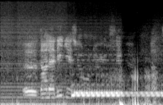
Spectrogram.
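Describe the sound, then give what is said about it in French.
A telephone rings with short electronic tones that give way to a steady sustained tone, with a low hum and faint background noise underneath. “Oui, ça doit être mon téléphone que j'attendais.”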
